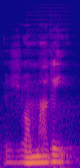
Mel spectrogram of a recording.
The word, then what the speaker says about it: Jean-Marie: I my name is Jean Marie actually pronounces it correctly it's French so that's why we call it but it's Jean Marie how are you doing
